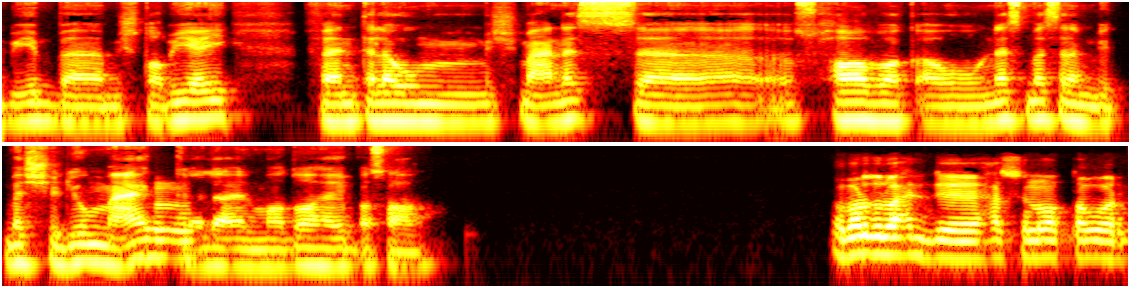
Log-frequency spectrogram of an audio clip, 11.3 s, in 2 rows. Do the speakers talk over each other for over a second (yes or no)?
no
